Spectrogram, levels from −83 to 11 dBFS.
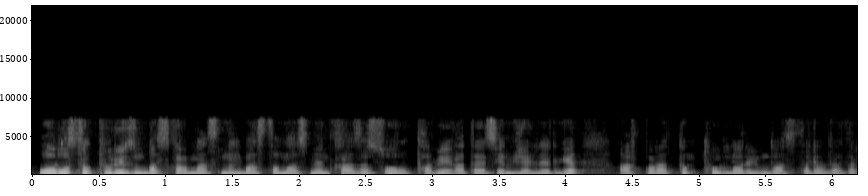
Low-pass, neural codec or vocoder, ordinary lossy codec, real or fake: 7.2 kHz; codec, 16 kHz in and 24 kHz out, 1.1 kbps, FireRedTTS-2 codec; none; fake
